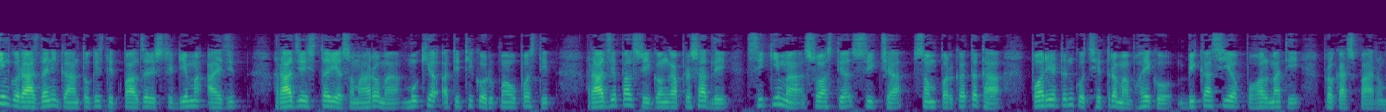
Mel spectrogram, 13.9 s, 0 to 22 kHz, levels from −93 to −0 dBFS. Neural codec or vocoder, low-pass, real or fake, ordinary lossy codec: none; 7.2 kHz; real; none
